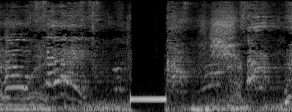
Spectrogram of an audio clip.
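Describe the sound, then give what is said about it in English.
A single steady censor bleep, a pure mid-pitched tone lasting about a third of a second, cuts sharply into a woman's speech, covering a racial slur as she drives away, with talking continuing on both sides of it. “We should point out that the beeps you're hearing right now, she's just dropping the N-bomb as she drives away.”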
